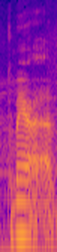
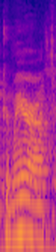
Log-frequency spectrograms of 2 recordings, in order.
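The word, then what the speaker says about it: Kamara: you know michael thomas and and uh camara camaro i believe sorry for mispronouncing his last name camara so it's like they only really need a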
